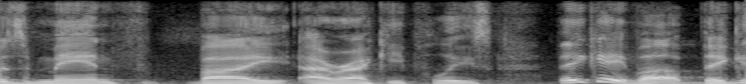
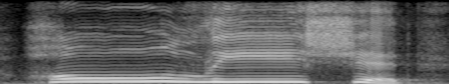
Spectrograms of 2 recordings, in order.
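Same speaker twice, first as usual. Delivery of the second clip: high, long-drawn awe; hammed-up, slow high exclamation; imitating amazed delight; 11 semitones higher, much slower than usual. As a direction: stretch it out in mock amazement. Lieutenant thrilled by the grisly find.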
